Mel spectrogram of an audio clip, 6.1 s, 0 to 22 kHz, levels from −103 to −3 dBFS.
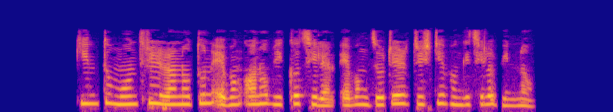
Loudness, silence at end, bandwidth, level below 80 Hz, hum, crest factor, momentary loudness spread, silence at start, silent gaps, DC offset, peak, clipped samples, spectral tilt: -19 LUFS; 0.8 s; 7.6 kHz; -66 dBFS; none; 18 dB; 6 LU; 0.75 s; none; under 0.1%; -2 dBFS; under 0.1%; -4 dB/octave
